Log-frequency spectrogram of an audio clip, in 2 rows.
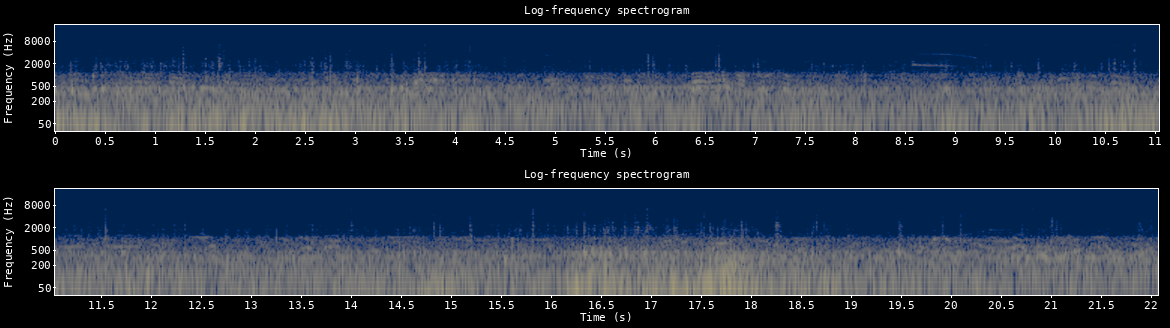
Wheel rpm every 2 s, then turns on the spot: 0, 0, 0, 0, 0, 0, 0, 0, 0, 0, 0.
none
